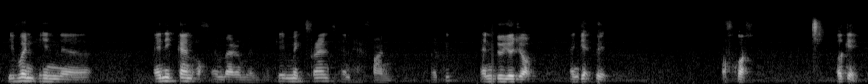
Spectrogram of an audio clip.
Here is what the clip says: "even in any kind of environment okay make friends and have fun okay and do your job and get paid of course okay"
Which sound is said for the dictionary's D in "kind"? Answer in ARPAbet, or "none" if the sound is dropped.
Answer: none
